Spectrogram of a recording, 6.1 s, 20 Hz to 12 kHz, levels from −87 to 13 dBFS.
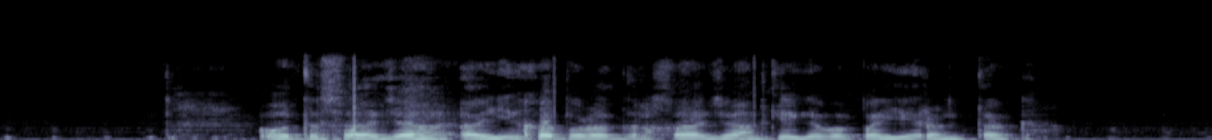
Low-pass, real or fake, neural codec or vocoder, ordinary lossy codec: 7.2 kHz; fake; codec, 16 kHz, 16 kbps, FreqCodec, smaller model; MP3, 96 kbps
